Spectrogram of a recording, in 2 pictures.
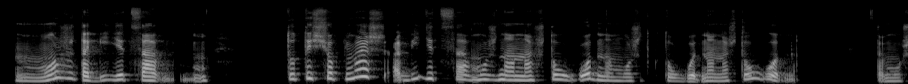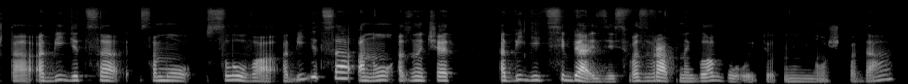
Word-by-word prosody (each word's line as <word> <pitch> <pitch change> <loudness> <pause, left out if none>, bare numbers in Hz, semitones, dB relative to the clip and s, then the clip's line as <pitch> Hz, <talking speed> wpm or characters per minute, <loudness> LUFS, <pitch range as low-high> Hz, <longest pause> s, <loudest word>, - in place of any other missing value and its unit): М, - - -5 0.2
может 265 - 0
обидеться, 195 +1 +3 0.2
м, - - -8 0.8
тут 245 +2 -3
ещё, 275 0 +3
понимаешь, 345 +8 +2
обидеться 270 +1 -1
можно 215 0 0
на 195 0 +1
что 195 +4 -3
угодно, 205 -2 0
может 170 0 -8
кто 170 - -7
угодно 145 +2 -1
на 165 +1 -3
что 195 +8 -3
угодно. 270 -2 -2 0.8
Потому 155 +1 -6
что, 85 - -2
а, - - -1
обидеться, 195 0 +1 0.2
само 180 -3 -2
слово 200 -5 +1
"обидеться"- 280 - +2
оно 180 +3 +2
означает 185 0 +2 0.5
обидеть 195 +1 -1
себя, 200 -9 +6
здесь 130 -1 -7
возвратный 165 -3 +3
глагол 160 -1 -2
идёт - - -11
немножко, 135 -1 -9
да? 220 +6 -5
190 Hz, 115 wpm, -28 LUFS, 165-225 Hz, 0.8 s, себя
